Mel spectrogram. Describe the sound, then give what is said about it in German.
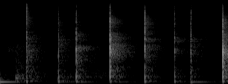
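About eight quick, dry taps on a thigh, fairly crisp, in a loose, slightly uneven rhythm with short gaps between them and no voices, made by a concertgoer tapping along to the music. “Oder wenn er nicht geredet hat, hat er auf seinem Schenkel so...”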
